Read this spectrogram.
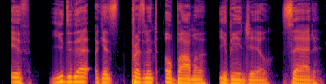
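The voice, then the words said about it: Imitates another person's voice. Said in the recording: “your Donald impression ... I'm still working on it.”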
